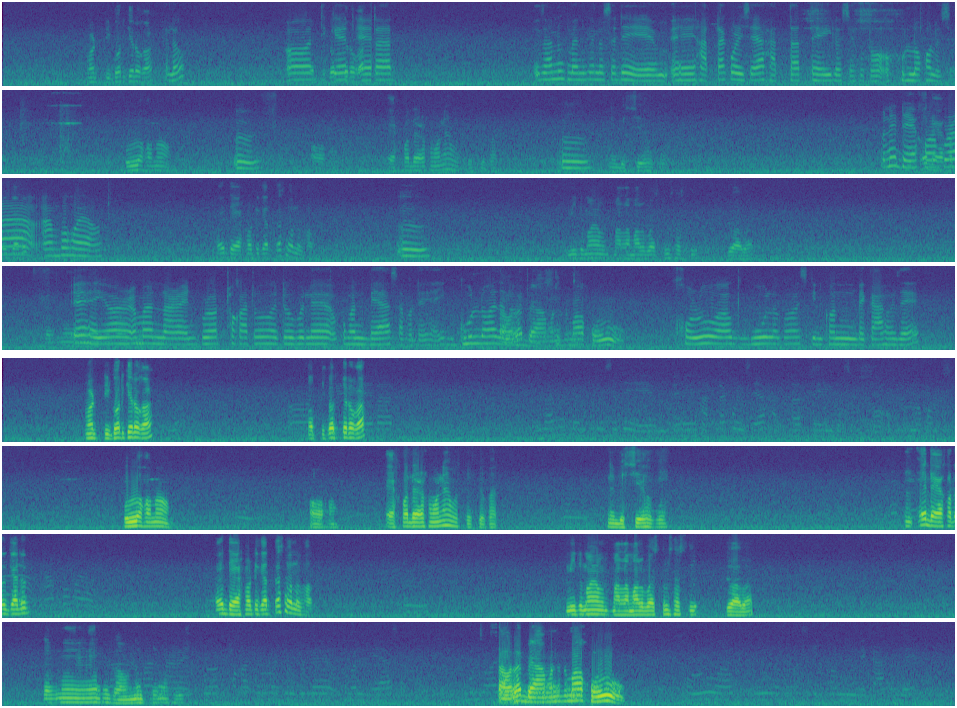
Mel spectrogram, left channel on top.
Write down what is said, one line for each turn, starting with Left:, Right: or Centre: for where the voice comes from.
Right: তোমাৰ টিকট কেই টকা
Left: হেল্ল' অ টিকেট
Right: টিকট কেই টকা
Left: এটাত জানো কিমানকে লৈছে দেই এই সাতটা কৰিছে সাতটাত হেৰি লৈছে সোতৰ ষোল্লশ লৈছে। চ
Right: শোল্লষ ন
Left: উম।
Right: অ অ এশ ডেৰশ মানে হ'বতিভাত
Left: উম
Right: নে বেছিয়ে হ'ব।
Left: মানে দৰেশৰ
Right: এই ডেৰশ
Left: পৰা
Right: টকীয়াটোত
Left: আৰম্ভ হয় আৰু।
Right: এই ডেৰশ টিকেতটোতে চাবলৈ ভাল
Left: উম
Right: আমি তোমাৰ মালামাল বয়স্খন চাইছিলো যোৱাবাৰ।
Left: <inaudible>
Right: সেইকাৰণে
Left: এহ, হেৰিয়
Right: যাওঁ
Left: আমাৰ
Right: নে কি
Left: নাৰায়ণপুৰত
Right: ভাবিছো।
Left: থকাতটো এইটো বোলে। অকমান বেয়া চাবলে হে গোল নহয়
Right: চাবলে
Left: জানো
Right: বেয়া মানে
Left: সেইটো
Right: তোমাৰ সৰু
Left: সৰু আৰু গুৰ লগৰ স্কিনখন বেকাৰ হৈ যে।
